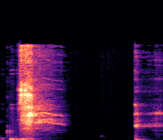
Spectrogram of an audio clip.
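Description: A woman's voice over an internet call: one short, drawn-out vocal sound lasting under a second. Her speech starts again near the end.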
